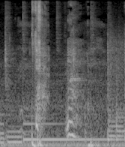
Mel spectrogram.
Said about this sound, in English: And I keep having to sneeze, so.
